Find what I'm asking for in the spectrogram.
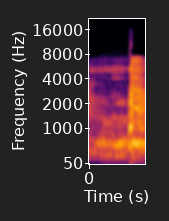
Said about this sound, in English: I'm sorry about the dog.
